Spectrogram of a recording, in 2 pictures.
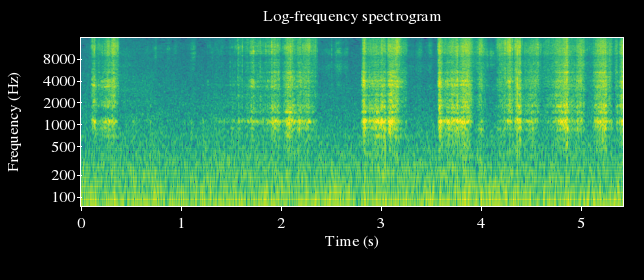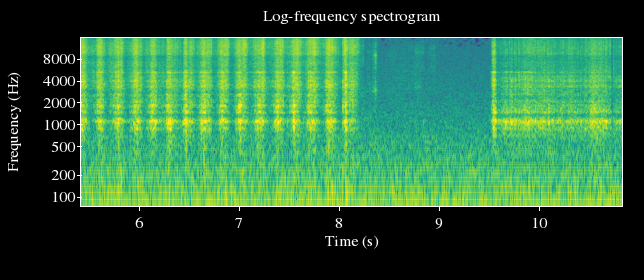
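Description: A dry brush sweeps into the carved crevices on the side of an antique carved, painted wooden mask, making soft, bright, bristly scratching. The brushing comes in bursts separated by quiet pauses, with a rapid run of short, even strokes in the middle.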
